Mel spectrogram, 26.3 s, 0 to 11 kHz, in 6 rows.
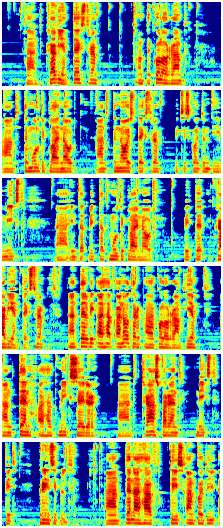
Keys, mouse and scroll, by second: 0.0-3.1 drag, 4.3-6.2 drag, 6.4-12.8 drag, 10.5 middle click, 14.2-15.9 drag, 14.2-15.7 middle drag, 16.6-20.6 middle drag, 17.4-19.4 drag, 19.6-26.2 drag, 23.7-26.2 middle drag.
